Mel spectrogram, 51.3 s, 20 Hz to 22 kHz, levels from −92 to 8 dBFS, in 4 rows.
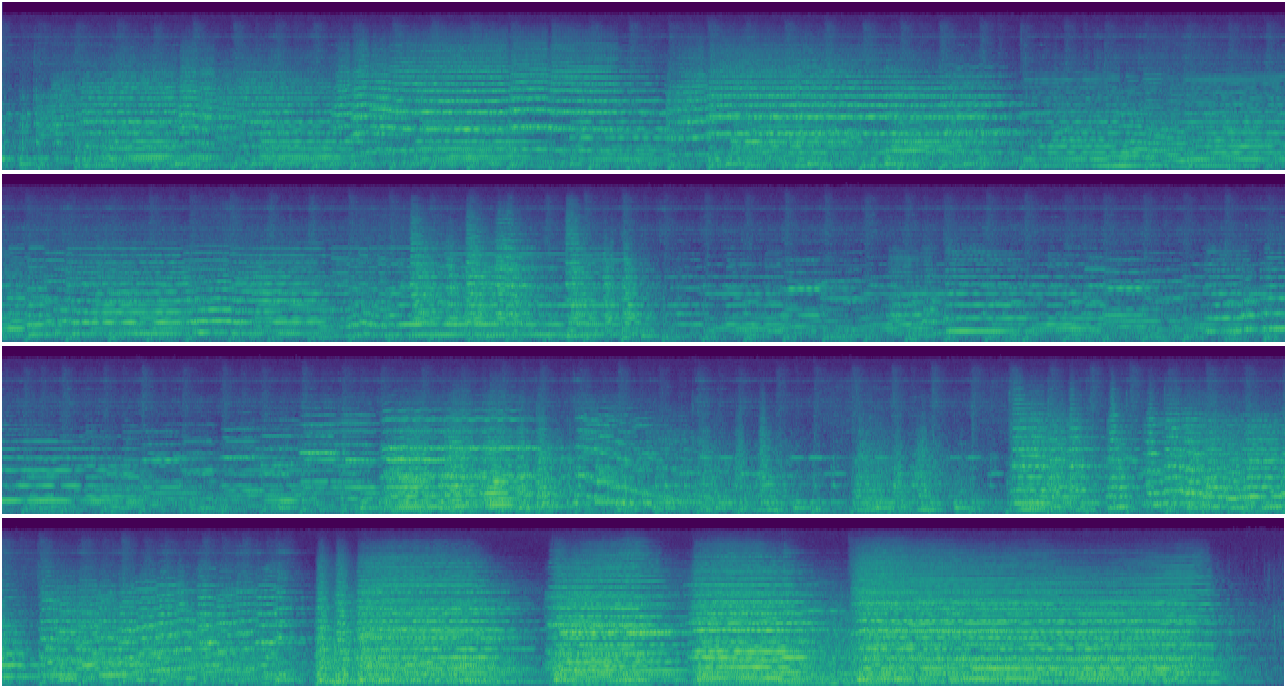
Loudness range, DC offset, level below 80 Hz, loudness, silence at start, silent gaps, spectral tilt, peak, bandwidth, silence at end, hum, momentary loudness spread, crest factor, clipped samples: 13 LU; under 0.1%; -50 dBFS; -20 LUFS; 0 s; none; -4 dB/octave; -2 dBFS; 16.5 kHz; 0 s; none; 15 LU; 20 dB; under 0.1%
